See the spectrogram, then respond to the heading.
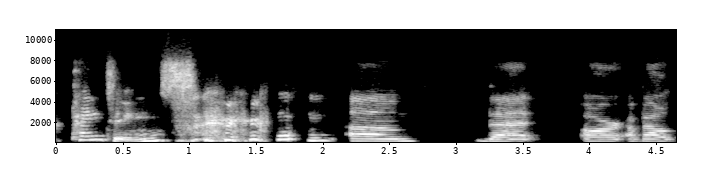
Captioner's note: laughing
